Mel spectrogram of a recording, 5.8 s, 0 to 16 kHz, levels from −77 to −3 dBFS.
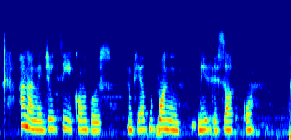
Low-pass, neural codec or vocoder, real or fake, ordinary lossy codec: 7.2 kHz; codec, 16 kHz, 2 kbps, X-Codec, HuBERT features, trained on general audio; fake; none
